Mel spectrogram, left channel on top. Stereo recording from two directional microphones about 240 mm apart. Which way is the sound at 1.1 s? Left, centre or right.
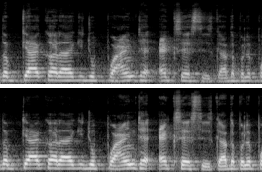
Right.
